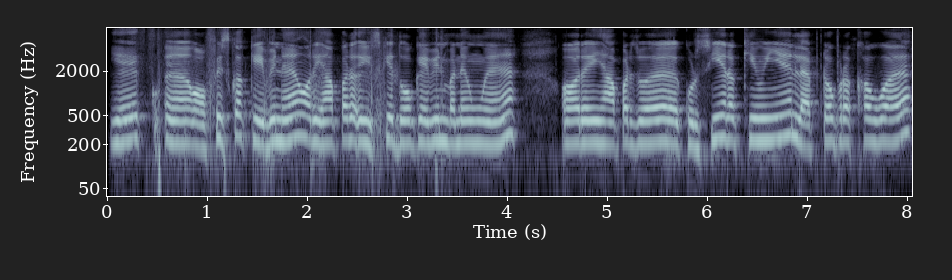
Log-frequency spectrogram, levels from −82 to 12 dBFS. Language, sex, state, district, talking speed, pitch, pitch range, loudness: Hindi, female, Bihar, West Champaran, 210 wpm, 220 Hz, 210-230 Hz, -15 LUFS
